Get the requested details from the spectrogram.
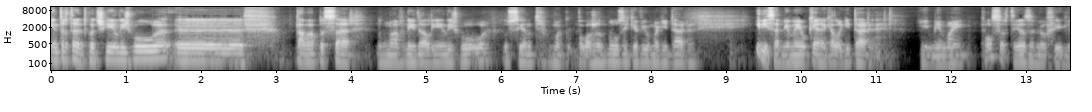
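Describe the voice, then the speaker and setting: Pitched fairly low, a man with a normal speaking voice talks at a moderate pace with fairly even intonation. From Porto, northern Portugal (born in Angola). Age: 60s. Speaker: musician. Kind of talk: interview. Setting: jazz club.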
